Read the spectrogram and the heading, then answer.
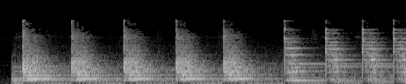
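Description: An Afghan worker's blacksmith's hammer rings against metal in Kabul, Afghanistan, in a steady series of about eight sharp, resonant strikes, each leaving a bright metallic ring that decays before the next blow, with no voices.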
